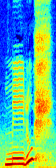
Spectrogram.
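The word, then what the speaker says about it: মেরুঃ: পাওয়া চাসমি পাওয়া চাসমি মেরুস বিসর্গের উপর তালব্যস থাকে আমরা বিসর্গ উচ্চারণটা তালব্য হসন্ত করবো মেরু শিখরিনামহ মেরু শিখরি তো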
